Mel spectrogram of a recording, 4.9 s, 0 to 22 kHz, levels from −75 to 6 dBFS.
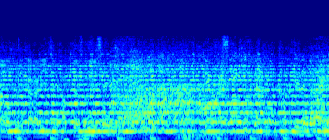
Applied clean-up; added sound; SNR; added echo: none; Bowed string instrument; -4 dB; reverberation time 2.2 s.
